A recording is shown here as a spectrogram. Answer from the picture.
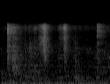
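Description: Four short, quiet rustling scrapes of hands handling an electric iron and the things around it.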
